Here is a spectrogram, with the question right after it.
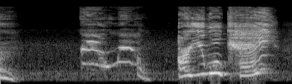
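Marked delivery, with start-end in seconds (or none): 0.0-1.5 soft, very high wail; bird distress cry. Acted. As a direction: whimper high like a hurt little bird. Hurt bird crying out.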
